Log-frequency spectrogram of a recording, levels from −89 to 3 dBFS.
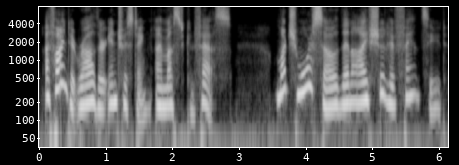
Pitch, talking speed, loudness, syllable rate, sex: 210 Hz, 155 wpm, -20 LUFS, 4.1 syllables/s, female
